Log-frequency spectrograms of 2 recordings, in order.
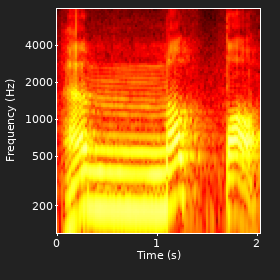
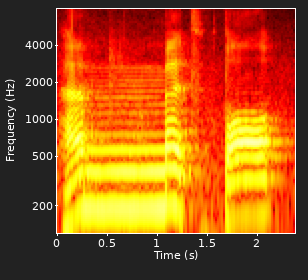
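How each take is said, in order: First: The t is merged into the following sound. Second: The t is pronounced separately before the next sound. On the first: "فلما أدغموا ماذا قالوا؟" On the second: "لو أظهرنا لقلنا"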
